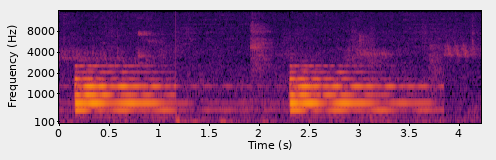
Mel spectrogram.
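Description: A bell struck twice, about two seconds apart, each stroke loud at first and then ringing on and fading.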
